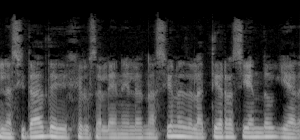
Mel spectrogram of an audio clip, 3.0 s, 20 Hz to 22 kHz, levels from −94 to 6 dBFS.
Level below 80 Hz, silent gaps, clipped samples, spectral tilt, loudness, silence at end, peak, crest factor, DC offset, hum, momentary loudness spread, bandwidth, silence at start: -58 dBFS; none; under 0.1%; -7 dB/octave; -26 LUFS; 0 s; -10 dBFS; 14 dB; under 0.1%; none; 6 LU; 12.5 kHz; 0 s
